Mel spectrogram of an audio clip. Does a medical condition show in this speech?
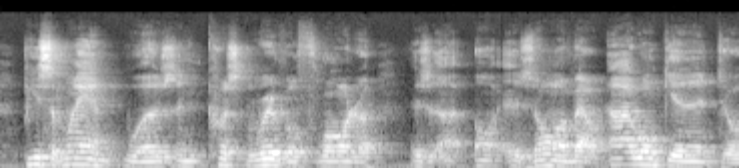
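Yes: cerebral palsy; speech may sound drunk.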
